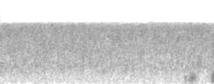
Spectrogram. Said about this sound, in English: But the grey wagtail, of course, being the fast flowing parts of streams and rivers, which I don't know if you can hear that. Let's try and get the phone a bit closer.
